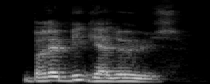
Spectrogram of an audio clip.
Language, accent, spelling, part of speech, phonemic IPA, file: French, Canada, brebis galeuse, noun, /bʁə.bi ɡa.løz/, LL-Q150 (fra)-brebis galeuse.wav
- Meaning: black sheep; bad apple (person who is not wholesome, honest, or trustworthy; person who is undesirable)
